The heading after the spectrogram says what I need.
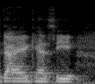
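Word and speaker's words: Diakiese: How they were pronouncing it, and I know we were saying it wrong. Diakese. It is Diakese.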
